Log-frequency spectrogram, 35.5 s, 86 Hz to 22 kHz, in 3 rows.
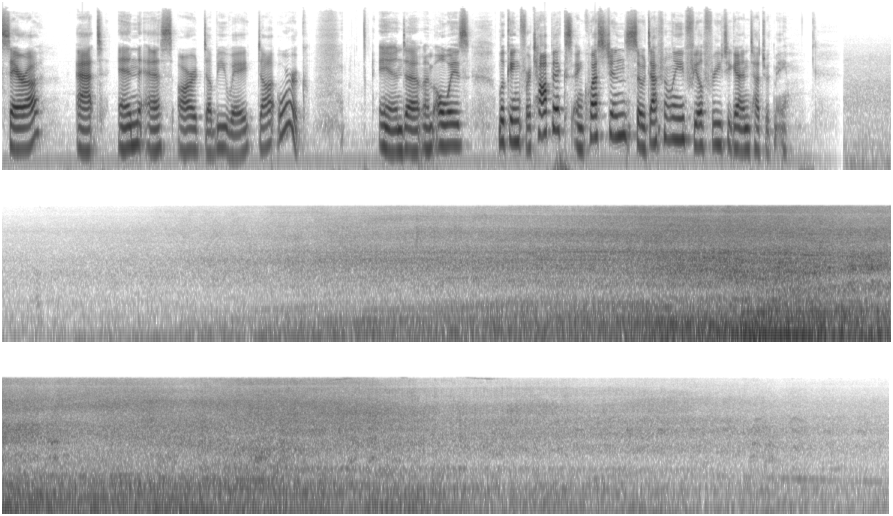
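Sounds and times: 
speech: 0.1 - 10.6
snow plow and salt truck engine drone on a winter road in Massachusetts: 11.4 - 35.5.

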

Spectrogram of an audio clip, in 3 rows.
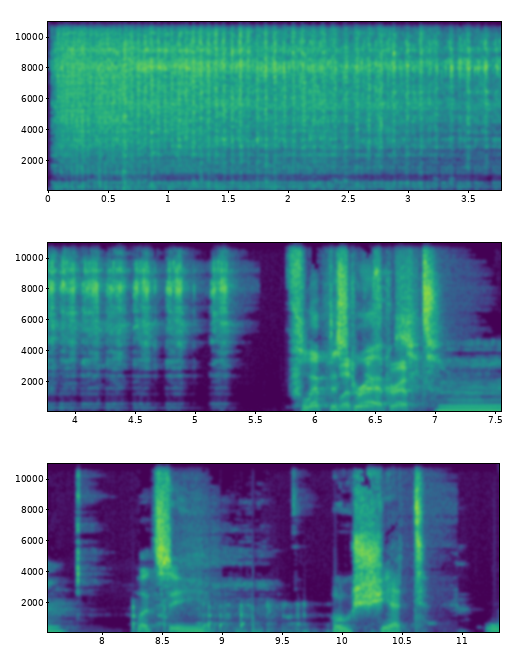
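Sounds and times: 
prize wheel clicker ticking as the wheel spins: 0.0 - 5.4
speech: 5.9 - 9.2, 9.9 - 11.3.

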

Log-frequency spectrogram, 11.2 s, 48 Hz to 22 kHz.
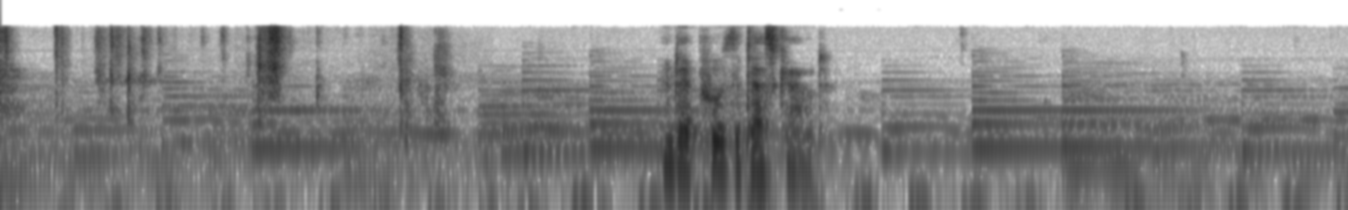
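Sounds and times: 
cards shuffling: 0.0 - 3.8
speech: 5.5 - 7.0.

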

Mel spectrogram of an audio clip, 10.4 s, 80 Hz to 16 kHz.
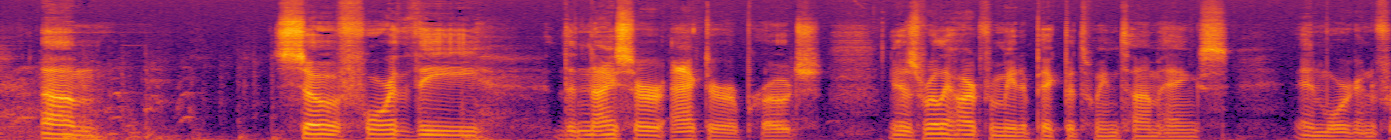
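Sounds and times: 
dog barking in a house: 0.0 - 1.6
speech: 0.3 - 0.9, 2.1 - 10.4.

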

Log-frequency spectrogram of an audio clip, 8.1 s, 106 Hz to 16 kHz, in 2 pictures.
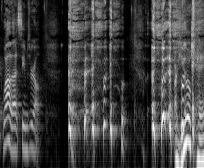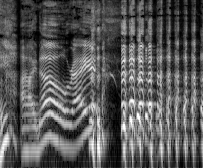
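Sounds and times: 
speech: 0.0 - 8.1
person giving a deliberate fake cough: 1.4 - 4.4
laughter: 5.8 - 8.1.

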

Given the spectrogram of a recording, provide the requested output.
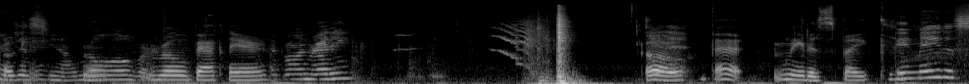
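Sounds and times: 
speech: 0.0 - 3.7, 6.4 - 9.6
door hinge creaking: 3.9 - 5.9
door shutting with a thud and latch click: 5.2 - 5.9.

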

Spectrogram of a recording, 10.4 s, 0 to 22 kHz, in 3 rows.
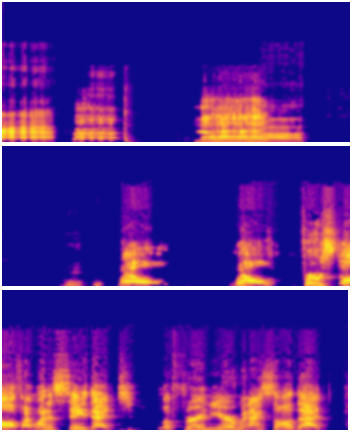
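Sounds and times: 
human voice imitating a goat's bleat: 0.0 - 1.3, 1.9 - 3.0
speech: 0.0 - 3.1, 4.1 - 5.2, 5.8 - 10.4.

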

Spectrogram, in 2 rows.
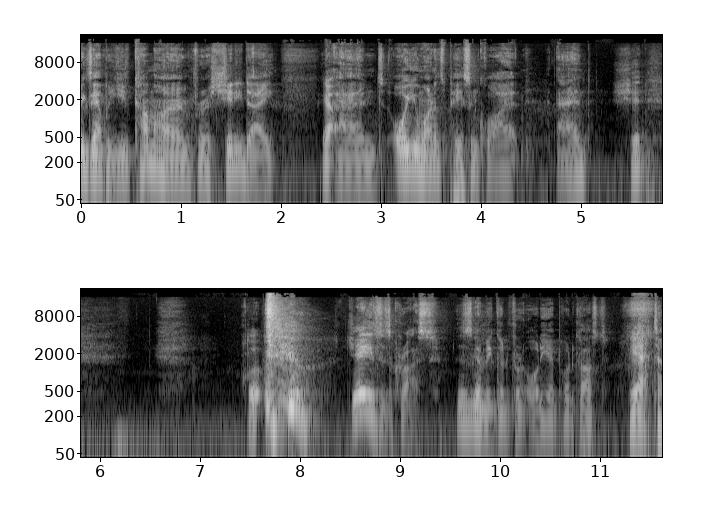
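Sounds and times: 
speech: 0.0 - 5.9, 7.5 - 11.6
person sneezing: 7.6 - 8.3.

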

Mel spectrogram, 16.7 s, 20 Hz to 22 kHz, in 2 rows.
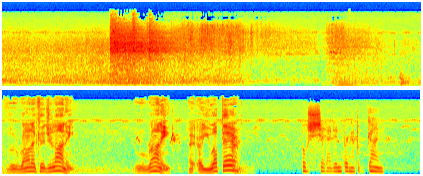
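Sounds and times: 
truck engine rumbling: 0.0 - 13.5
speech: 8.6 - 9.9, 11.0 - 13.2, 14.4 - 16.1.

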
